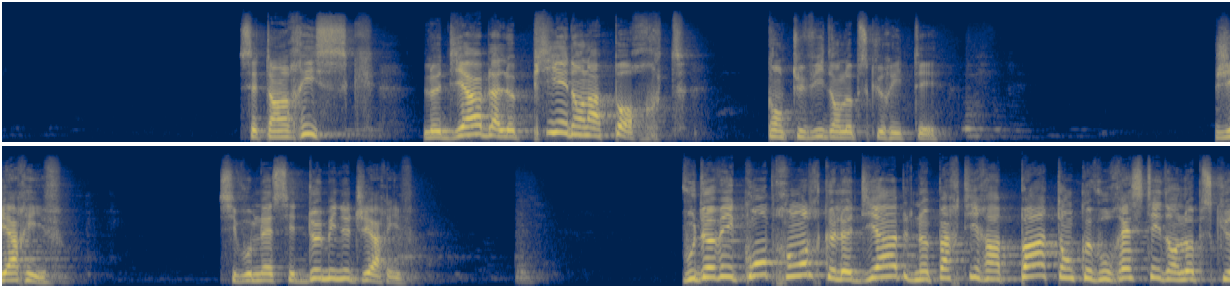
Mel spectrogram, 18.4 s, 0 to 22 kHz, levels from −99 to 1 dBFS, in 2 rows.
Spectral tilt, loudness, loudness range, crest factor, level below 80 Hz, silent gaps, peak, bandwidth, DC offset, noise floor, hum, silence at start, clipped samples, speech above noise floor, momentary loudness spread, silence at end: -4 dB/octave; -22 LUFS; 10 LU; 22 dB; -84 dBFS; none; -2 dBFS; 15 kHz; under 0.1%; -90 dBFS; none; 1.8 s; under 0.1%; 68 dB; 14 LU; 0 s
